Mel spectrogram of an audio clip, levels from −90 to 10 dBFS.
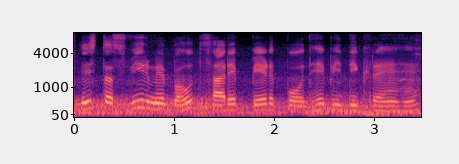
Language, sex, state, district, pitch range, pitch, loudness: Hindi, male, Uttar Pradesh, Lucknow, 140-170 Hz, 155 Hz, -16 LUFS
